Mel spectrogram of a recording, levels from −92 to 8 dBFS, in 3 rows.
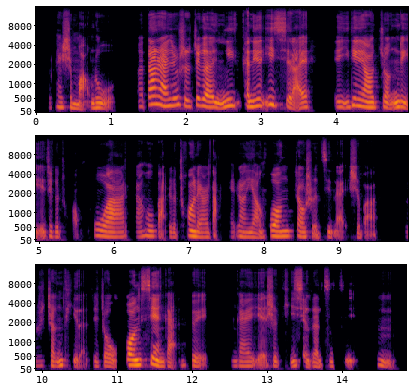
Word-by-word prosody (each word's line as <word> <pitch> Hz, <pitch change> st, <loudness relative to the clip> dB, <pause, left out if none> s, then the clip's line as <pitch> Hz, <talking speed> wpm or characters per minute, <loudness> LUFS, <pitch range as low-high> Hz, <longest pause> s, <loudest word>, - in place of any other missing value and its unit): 就 165 Hz, -, -28 dB
开 185 Hz, -, -6 dB
始 180 Hz, -3 st, -1 dB
忙 140 Hz, -, -1 dB
碌， 165 Hz, 0 st, -1 dB, 0.3 s
啊， 205 Hz, +1 st, -12 dB
当 280 Hz, +6 st, +7 dB
然 235 Hz, -4 st, +6 dB
就 250 Hz, +2 st, +2 dB
是 220 Hz, -6 st, -2 dB
这 245 Hz, +4 st, 0 dB
个 195 Hz, -4 st, +6 dB
你 180 Hz, +9 st, +3 dB
肯 220 Hz, -9 st, 0 dB
定 225 Hz, +4 st, +4 dB
一 275 Hz, -2 st, +3 dB
起 240 Hz, -7 st, -2 dB
来 180 Hz, +2 st, +1 dB, 0.3 s
一 185 Hz, -2 st, -3 dB
定 235 Hz, +2 st, +3 dB
要 180 Hz, -3 st, +6 dB
整 180 Hz, +1 st, 0 dB
理 180 Hz, -, 0 dB
这 175 Hz, -, -8 dB
床 165 Hz, -, -10 dB, 0.3 s
铺 205 Hz, -, -8 dB
户 -, -, +1 dB
啊， 165 Hz, -1 st, +2 dB
然 165 Hz, +3 st, -10 dB
后 185 Hz, -2 st, -2 dB
把 180 Hz, -, -6 dB
这 -, -, -10 dB
个 -, -, -7 dB
窗 190 Hz, -2 st, +2 dB
帘 155 Hz, -2 st, -1 dB
儿 155 Hz, -, -5 dB
打 -, -, -5 dB
开， 160 Hz, -, -18 dB
让 175 Hz, -2 st, -5 dB
阳 155 Hz, 0 st, -4 dB
光 180 Hz, -1 st, +2 dB
照 170 Hz, -3 st, -2 dB
射 -, -, -6 dB
进 -, -, -7 dB
来 -, -, -9 dB
是 -, -, -5 dB
吧？ -, -, -10 dB, 0.4 s
就 160 Hz, -, -20 dB
是 165 Hz, -, -15 dB
整 160 Hz, +1 st, -2 dB
体 180 Hz, -1 st, -7 dB
的 -, -, -14 dB
这 150 Hz, -, -9 dB
种 145 Hz, -3 st, -4 dB
光 190 Hz, 0 st, +8 dB
线 185 Hz, -4 st, +5 dB
感， 150 Hz, -, -5 dB, 0.2 s
对， 160 Hz, -4 st, -5 dB, 0.3 s
应 160 Hz, -, -15 dB
该 155 Hz, -1 st, -4 dB
也 155 Hz, -, -6 dB
是 160 Hz, -2 st, -4 dB
提 160 Hz, -, -8 dB
醒 170 Hz, -, -2 dB
着 145 Hz, -, -4 dB
自 150 Hz, -, -9 dB
己， 340 Hz, 0 st, -10 dB, 0.2 s
嗯。 -, -, -7 dB
180 Hz, 275 characters per minute, -26 LUFS, 160-200 Hz, 0.4 s, 光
